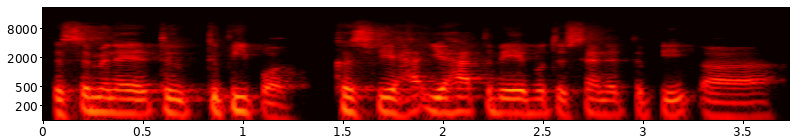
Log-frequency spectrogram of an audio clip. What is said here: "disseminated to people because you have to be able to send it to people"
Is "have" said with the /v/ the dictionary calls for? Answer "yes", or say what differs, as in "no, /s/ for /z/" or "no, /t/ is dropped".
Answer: no, /f/ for /v/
